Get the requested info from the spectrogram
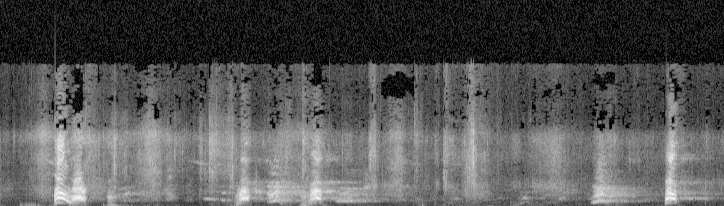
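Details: Small dogs, papillons and a Yorkshire terrier, barking indoors in short sharp bursts: a quick double bark, a pair of barks around two and three seconds in, then two more near the end, with quiet gaps between.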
